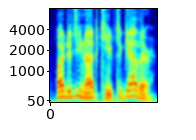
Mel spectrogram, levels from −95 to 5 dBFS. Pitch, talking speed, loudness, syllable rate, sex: 155 Hz, 250 wpm, -15 LUFS, 6.3 syllables/s, male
